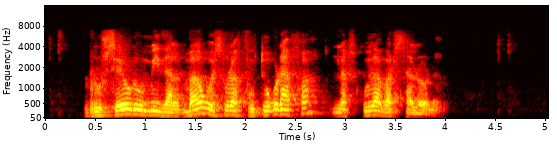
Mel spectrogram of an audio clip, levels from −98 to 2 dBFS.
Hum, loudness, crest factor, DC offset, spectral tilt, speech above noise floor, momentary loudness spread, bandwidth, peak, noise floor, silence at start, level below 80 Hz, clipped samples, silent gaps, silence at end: none; -25 LUFS; 18 dB; under 0.1%; -7 dB/octave; 53 dB; 12 LU; 7.2 kHz; -8 dBFS; -77 dBFS; 0.4 s; -72 dBFS; under 0.1%; none; 1.1 s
